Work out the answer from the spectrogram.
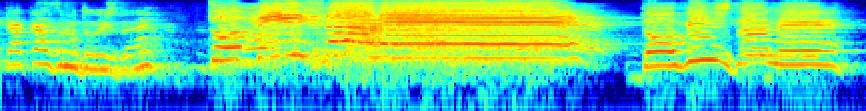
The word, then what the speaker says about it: довиждане: We say, как казваме довиждане?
